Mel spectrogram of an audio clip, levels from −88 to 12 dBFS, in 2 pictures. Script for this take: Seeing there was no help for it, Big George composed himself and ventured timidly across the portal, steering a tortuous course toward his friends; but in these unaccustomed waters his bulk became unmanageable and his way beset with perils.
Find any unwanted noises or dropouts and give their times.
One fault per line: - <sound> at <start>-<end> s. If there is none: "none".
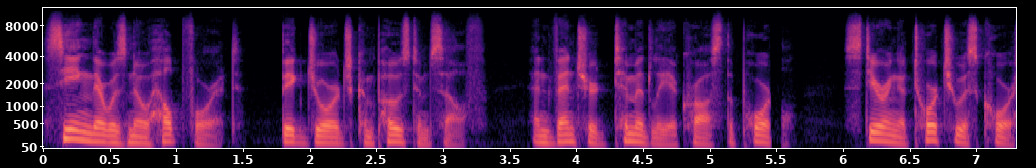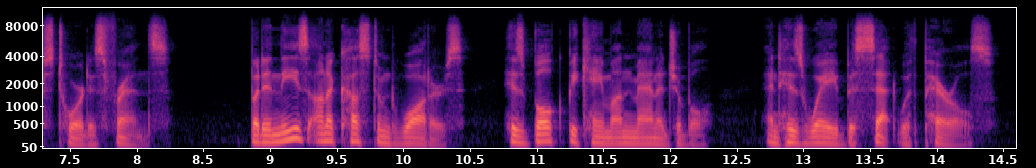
- dropout at 5.5-5.5 s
